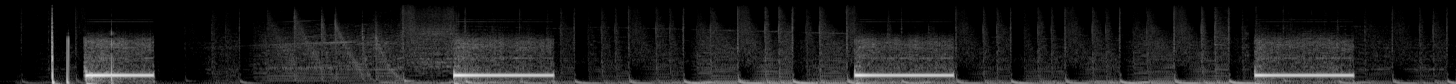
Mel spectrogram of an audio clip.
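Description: Ringback tone of an outgoing telephone call: four steady, evenly spaced ringing tones, each about a second long and a few seconds apart, over a faint rhythmic background sound.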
